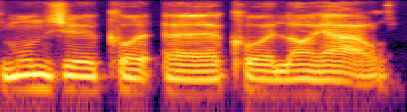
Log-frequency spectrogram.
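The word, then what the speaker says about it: Mon cœur loyal: heart is um well Henry would actually say it in French um I forgive my bad pronunciation but it's moner cor loal and um so loyal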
